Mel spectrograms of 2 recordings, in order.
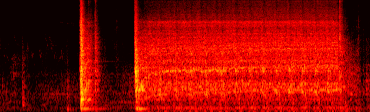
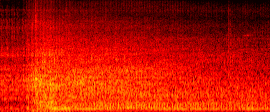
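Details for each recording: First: Gas golf cart before repair, blown exhaust gasket: engine catches after a couple of cranks and settles into an extremely loud, harsh raspy idle with hissy edge; exhaust leak. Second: Gas golf cart after replacing blown exhaust gasket: key-start, small engine settles into steady, much quieter idle putter, no puffing or ticking from exhaust; sounds perfect.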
